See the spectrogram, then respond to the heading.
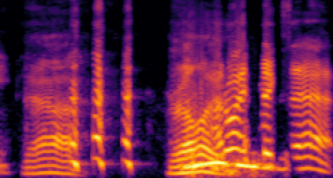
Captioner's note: laughs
